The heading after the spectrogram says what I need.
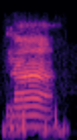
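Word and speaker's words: นา: Yang kedua ada aksara nonu digabung dengan aksara a. Dibacanya jadi na.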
